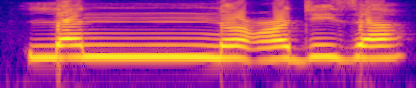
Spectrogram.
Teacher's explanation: ہم یہ نون کو دوسرے نون میں ملا کے غنہ اور تشدید کے ساتھ ادا کریں گے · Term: الادغام بغنہ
